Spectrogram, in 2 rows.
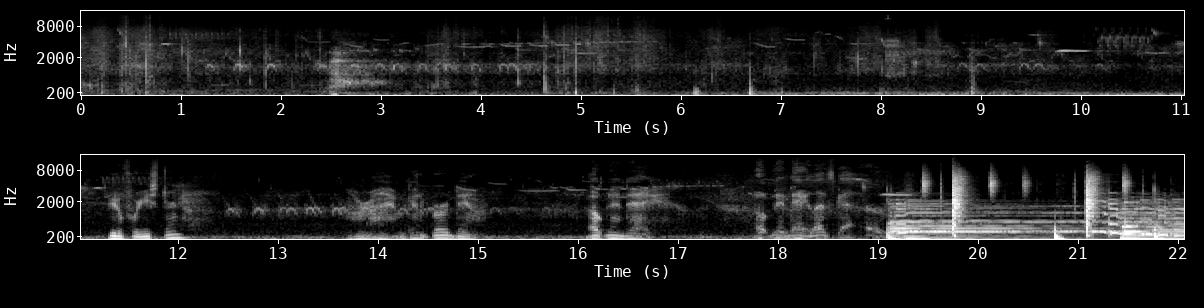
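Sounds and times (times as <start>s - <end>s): birds chirping and warbling: 0.0s - 20.5s.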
